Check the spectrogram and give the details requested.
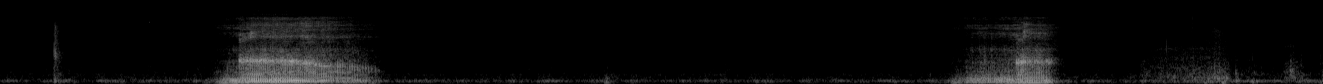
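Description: Two loud, harsh, rattling breaths in about 13 seconds, with quiet pauses between; heavy open-mouth snoring.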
